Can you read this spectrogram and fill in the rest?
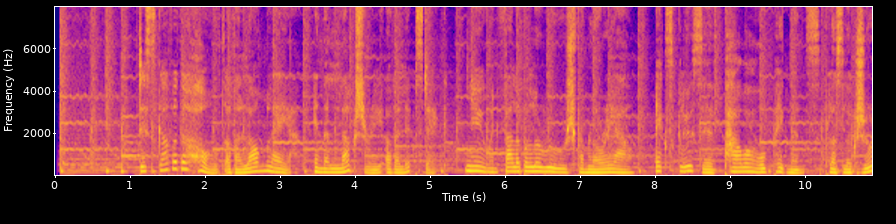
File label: female German English with undetectable accent commercial compilation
